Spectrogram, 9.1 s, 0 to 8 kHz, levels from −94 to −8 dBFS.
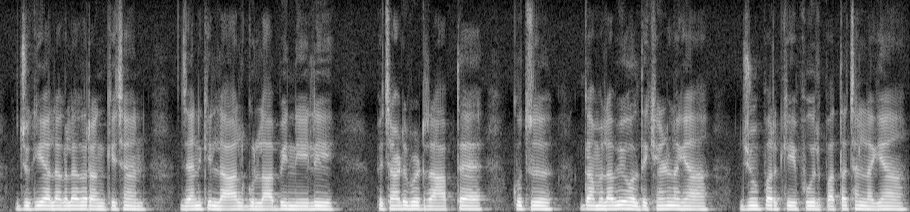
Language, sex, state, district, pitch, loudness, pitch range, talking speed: Hindi, male, Uttarakhand, Uttarkashi, 125 Hz, -14 LUFS, 120-130 Hz, 190 wpm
